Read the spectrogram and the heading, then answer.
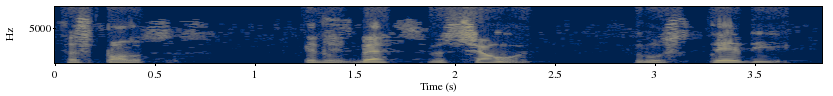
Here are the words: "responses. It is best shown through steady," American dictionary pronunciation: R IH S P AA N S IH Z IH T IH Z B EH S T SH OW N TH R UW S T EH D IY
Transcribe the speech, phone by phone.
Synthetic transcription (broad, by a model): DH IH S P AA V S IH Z IH T IH Z B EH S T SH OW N TH R UW S T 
